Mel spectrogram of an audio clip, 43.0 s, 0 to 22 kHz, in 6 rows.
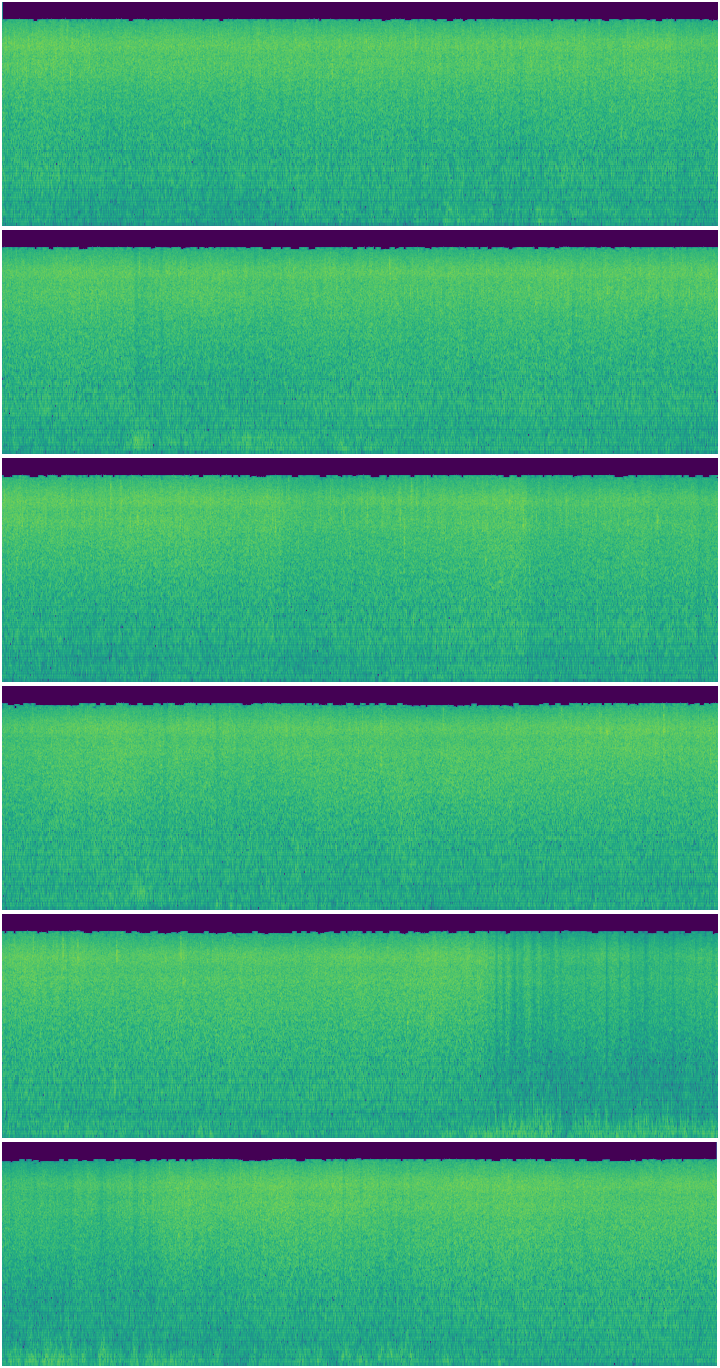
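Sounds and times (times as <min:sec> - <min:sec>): heavy rain pouring: 0:00.0 - 0:42.9
wind buffeting microphone: 0:21.5 - 0:41.0.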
